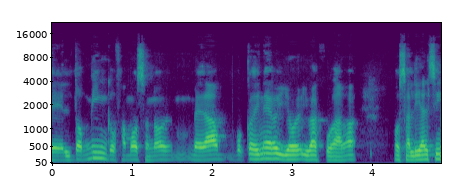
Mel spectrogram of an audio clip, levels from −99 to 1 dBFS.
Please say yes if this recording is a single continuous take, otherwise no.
yes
